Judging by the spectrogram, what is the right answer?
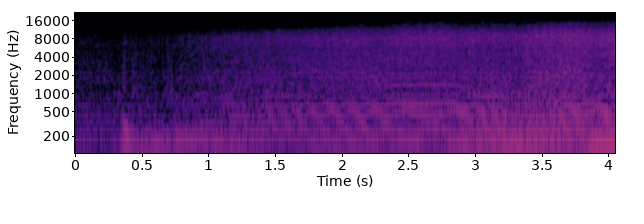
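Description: Cars driving in a PUBG tournament match, a continuous engine drone that climbs steadily in pitch as the vehicle accelerates, fairly close and steady in level.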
